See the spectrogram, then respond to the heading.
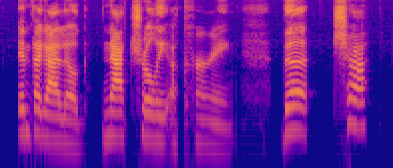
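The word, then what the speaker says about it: tsaa: good almost polyglot said it's like the word cha cha in theog is tea like the tea that you drink and it's spelled TSA a cha cha that's such a talog spelling I love it there's the TS sound and then the double vowel uh pronunciation cha it's so talog yes very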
